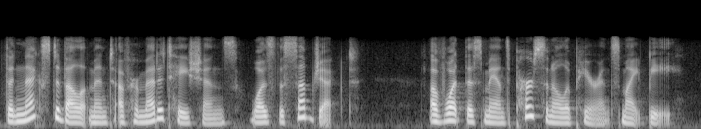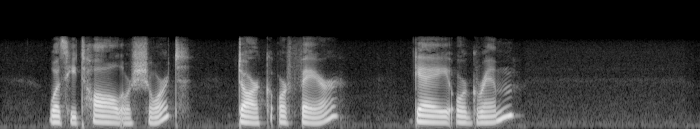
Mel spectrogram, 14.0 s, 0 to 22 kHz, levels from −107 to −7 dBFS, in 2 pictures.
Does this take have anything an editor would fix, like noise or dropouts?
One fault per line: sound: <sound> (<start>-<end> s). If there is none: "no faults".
no faults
